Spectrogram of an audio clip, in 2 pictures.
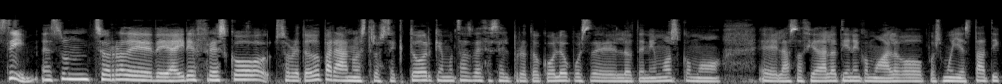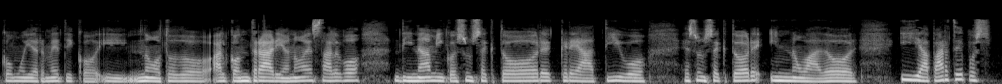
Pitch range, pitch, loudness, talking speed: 155-175 Hz, 165 Hz, -16 LUFS, 165 wpm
